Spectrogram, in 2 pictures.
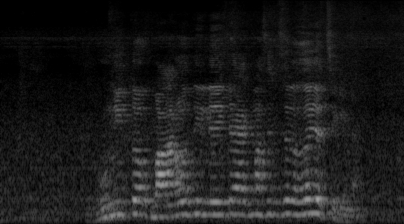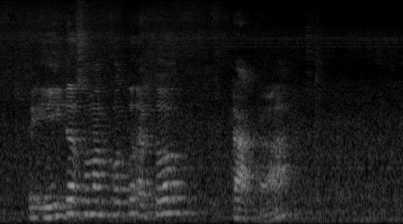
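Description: A man speaks calmly and explains, close by.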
